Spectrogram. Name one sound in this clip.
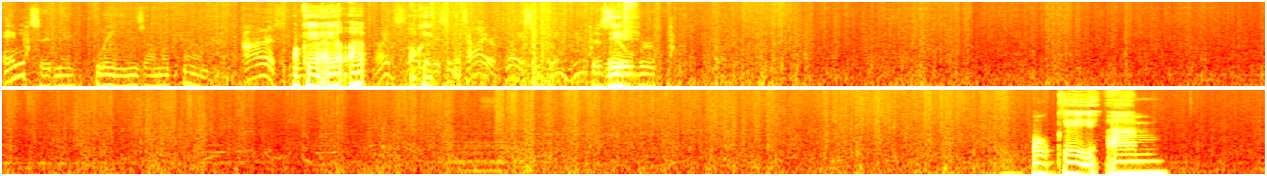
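A young man talks into a close microphone, casually.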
